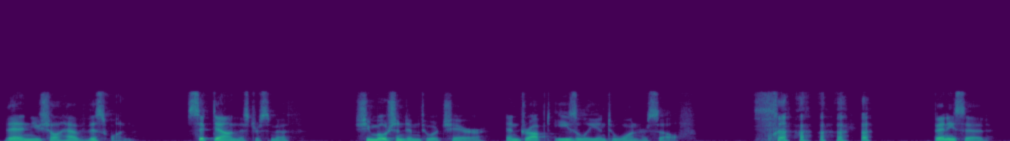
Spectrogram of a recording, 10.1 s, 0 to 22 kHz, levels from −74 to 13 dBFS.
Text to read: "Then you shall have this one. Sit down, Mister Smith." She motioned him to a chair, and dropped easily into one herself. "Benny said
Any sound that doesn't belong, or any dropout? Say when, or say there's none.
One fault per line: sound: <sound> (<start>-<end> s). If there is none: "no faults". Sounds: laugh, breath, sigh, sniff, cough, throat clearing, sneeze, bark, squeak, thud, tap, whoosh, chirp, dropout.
sound: laugh (7.6-8.8 s)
